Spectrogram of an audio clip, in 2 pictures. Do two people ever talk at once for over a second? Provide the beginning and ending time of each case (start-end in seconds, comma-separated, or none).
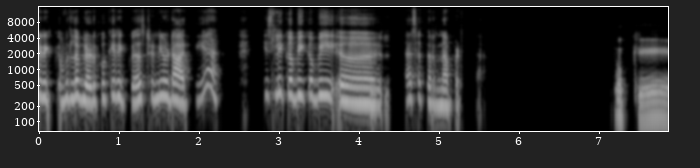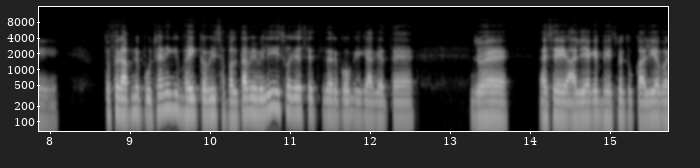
none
